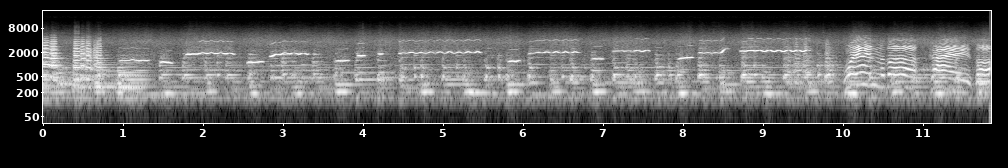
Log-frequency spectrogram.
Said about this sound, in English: When the skies are cloudy and gray, that's the time to pucker up your lips this way and whistle, whistle, drive away care. Whistle the whole day through.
